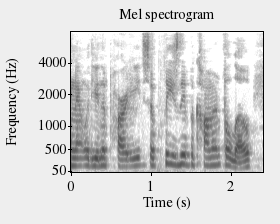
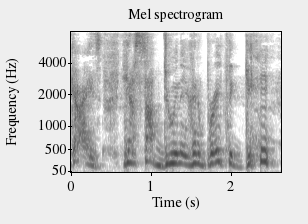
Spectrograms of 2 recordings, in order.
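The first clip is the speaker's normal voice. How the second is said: play-acted mild panic, urgent and pleading; 4 semitones higher than usual. Retelling how Gigs reacted as the kids hammered a game button; imitating Gigs panicking. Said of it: "Gigs was sort of having a little panic".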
